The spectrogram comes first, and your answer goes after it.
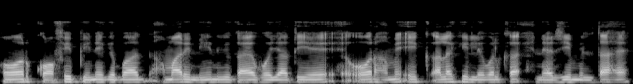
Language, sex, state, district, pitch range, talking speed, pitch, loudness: Hindi, male, Bihar, Jahanabad, 110-115 Hz, 210 wpm, 115 Hz, -18 LUFS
